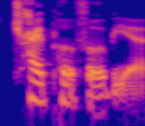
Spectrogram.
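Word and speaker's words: trypophobia: it's called I looked it up it's called triopia triopia I think is how you say it um and it's the fear of a cluster of tiny Hol tripofobia yeah sorry say again say again what it's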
